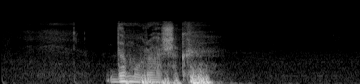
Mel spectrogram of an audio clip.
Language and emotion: Russian, neutral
